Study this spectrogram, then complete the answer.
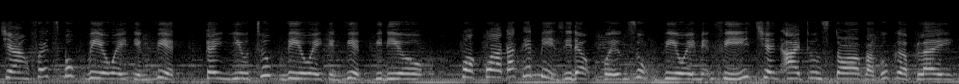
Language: Vietnamese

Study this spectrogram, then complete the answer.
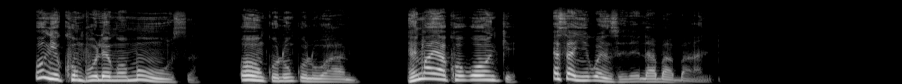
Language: North Ndebele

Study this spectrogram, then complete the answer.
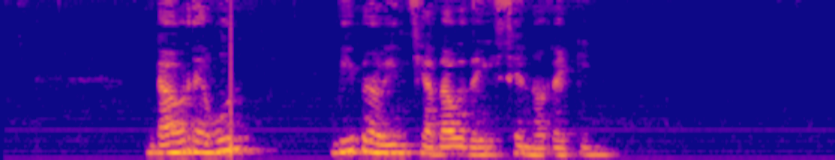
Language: Basque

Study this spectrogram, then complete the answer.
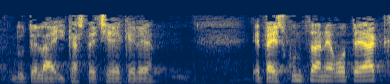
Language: Basque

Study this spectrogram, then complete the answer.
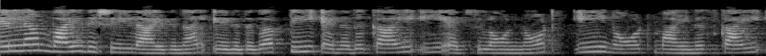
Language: Malayalam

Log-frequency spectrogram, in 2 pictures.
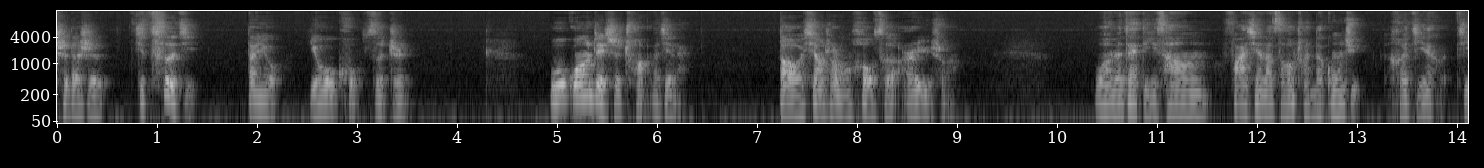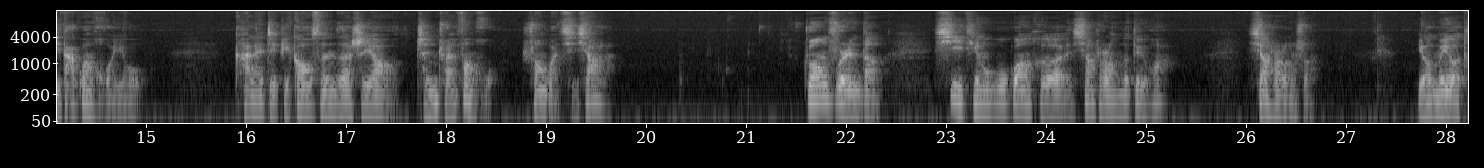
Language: Chinese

